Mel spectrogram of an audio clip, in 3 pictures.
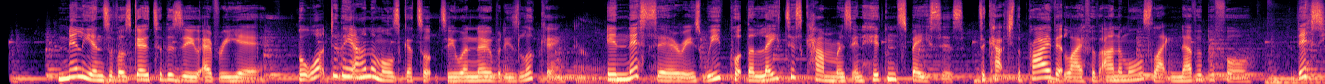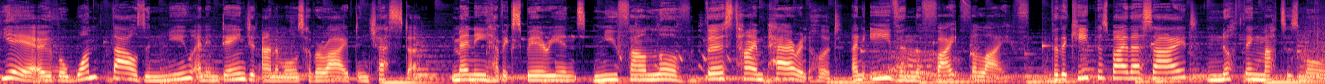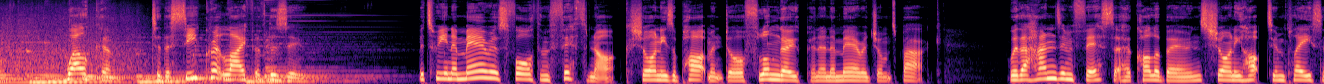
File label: female english mancunian accent documentary and narration compilation; english northern accents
